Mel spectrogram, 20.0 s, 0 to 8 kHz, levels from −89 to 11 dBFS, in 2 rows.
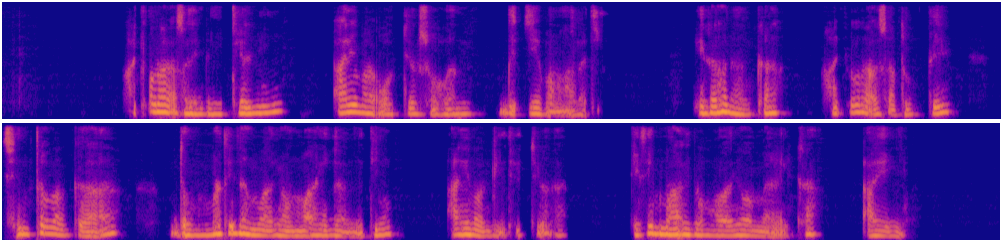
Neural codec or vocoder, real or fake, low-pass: codec, 24 kHz, 1.5 kbps, HILCodec; fake; 7.2 kHz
